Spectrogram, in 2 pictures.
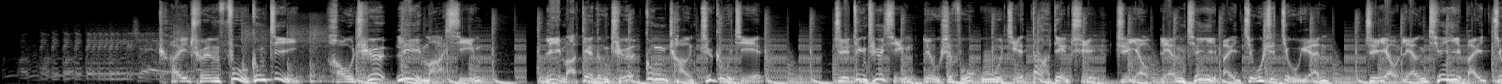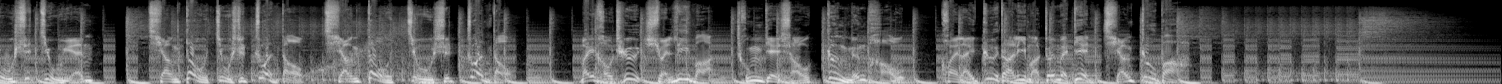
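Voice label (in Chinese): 促销电动车; 立马电动车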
